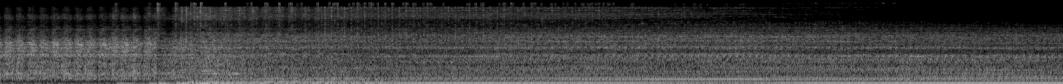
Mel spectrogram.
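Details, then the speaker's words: Austin Allegro petrol engine, carb primed after the fuel filter and pipes were replaced. It cranks briefly, catches and settles to a steady even idle on half choke. Normal cold idle. "it's on about half choke at the minute"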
